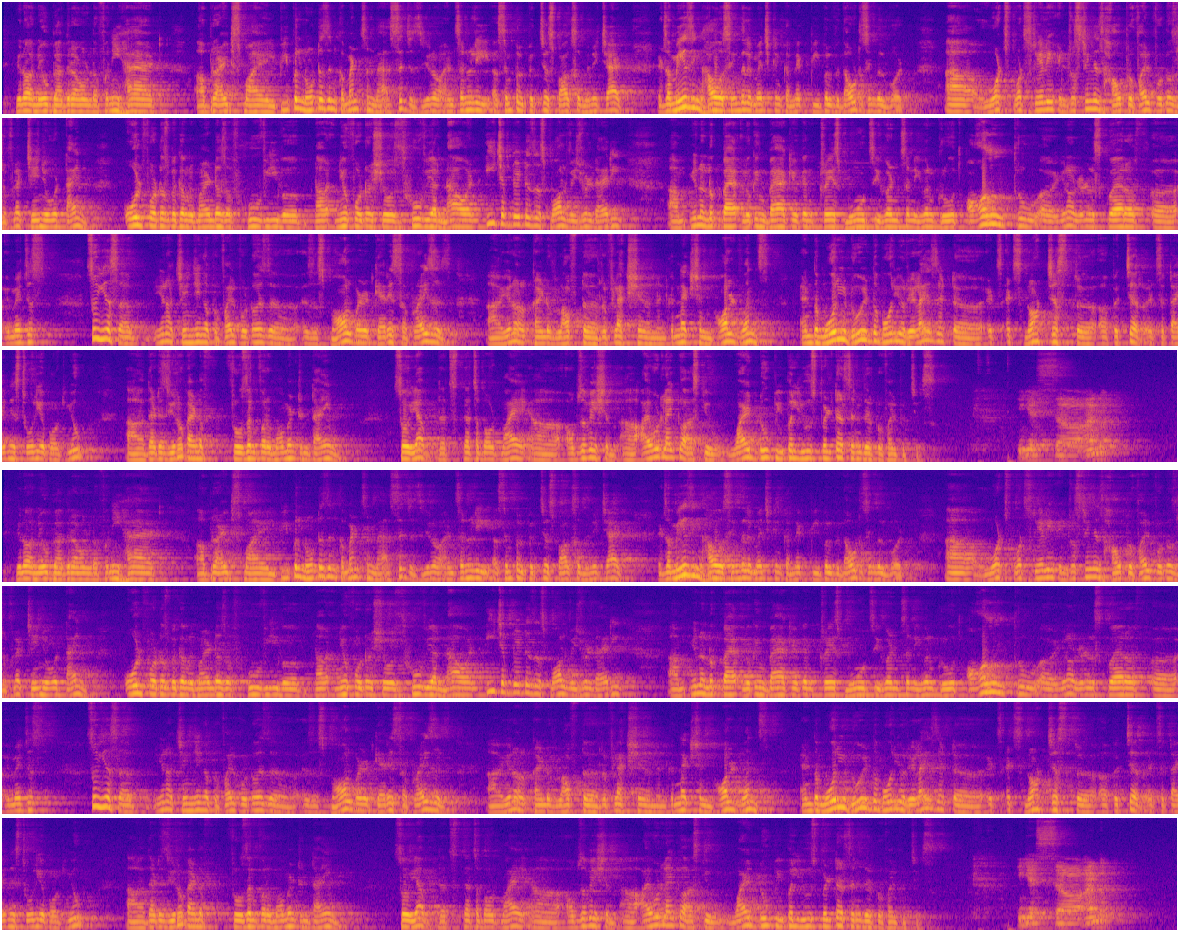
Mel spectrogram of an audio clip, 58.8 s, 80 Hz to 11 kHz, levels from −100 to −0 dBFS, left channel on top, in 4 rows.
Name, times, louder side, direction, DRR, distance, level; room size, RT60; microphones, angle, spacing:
voice 1, 0.2-1.9 2.4-7.8 8.2-11.3 11.8-15.8 16.2-22.4 23.0-29.9 30.5-35.0 35.4-39.0 39.4-45.1 45.6-46.6 47.0-48.3 49.0-55.3 55.6-55.7, left 2 dB, 50° left, 7 dB, 1.1 m, -22 dB
voice 2, 56.8-57.9, right 2 dB, 65° right, 1 dB, 2.0 m, -30 dB
28.0 x 22.0 x 7.4 m, 1.1 s
head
